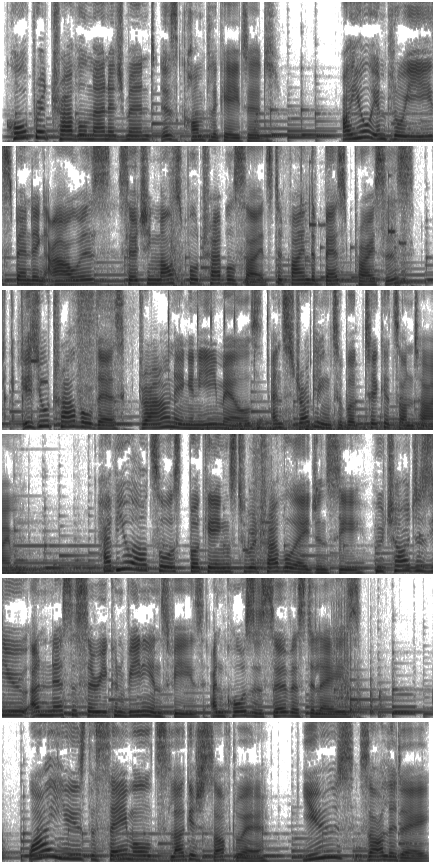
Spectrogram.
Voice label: Corporate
